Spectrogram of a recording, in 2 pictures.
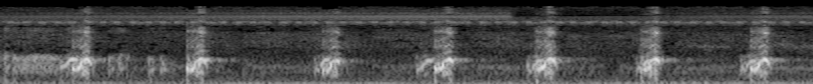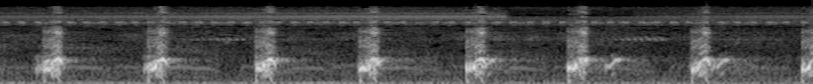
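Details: A female white-breasted waterhen gives about thirteen loud, evenly timed croaking 'wak' notes, nearly two per second, crisp and nasal, over a faint steady hum.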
